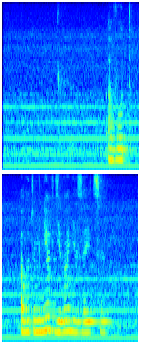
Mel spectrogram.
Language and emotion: Russian, neutral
